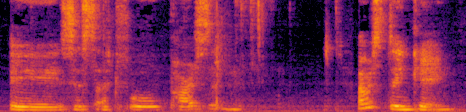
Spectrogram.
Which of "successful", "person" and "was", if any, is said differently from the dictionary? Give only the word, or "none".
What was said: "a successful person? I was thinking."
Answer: successful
